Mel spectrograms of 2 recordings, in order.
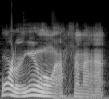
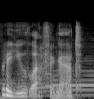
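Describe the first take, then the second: First: It is said in a nasal voice. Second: It is said in a normal voice.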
